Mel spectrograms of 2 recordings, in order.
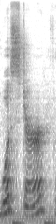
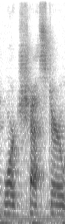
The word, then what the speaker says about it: Worcester: I can't remember if he said Worcester, which is incorrect. Mm-hmm. I mean, they're both incorrect, or Worcester, but those are the common ones.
